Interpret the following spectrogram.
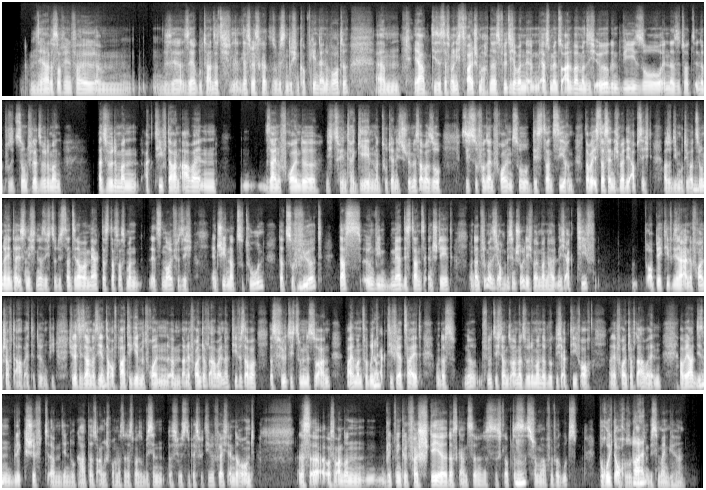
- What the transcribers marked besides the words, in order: other background noise; wind; in English: "Blick-Shift"; unintelligible speech
- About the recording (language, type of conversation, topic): German, advice, Wie kann ich mein Umfeld nutzen, um meine Gewohnheiten zu ändern?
